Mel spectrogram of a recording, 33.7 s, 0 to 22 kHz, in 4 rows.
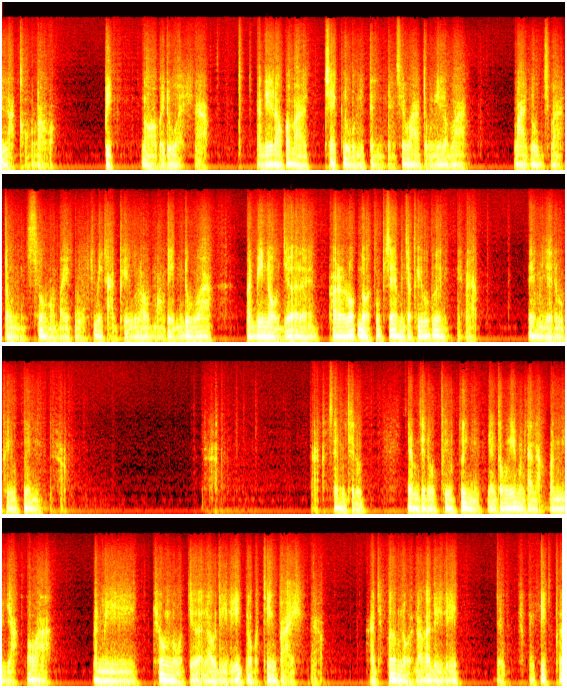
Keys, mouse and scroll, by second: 0.8 click, 2.0 click, 3.1 click, 4.4 click, 5.2-6.6 drag, 8.4 click, 9.1 click, 11.5 click, 11.8 click, 13.1 click, 13.4 click, 13.8 click, 14.8-15.4 drag, 15.8 click, 16.7 click, 18.2-18.8 drag, 20.4 click, 20.6 click, 21.0 click, 21.7 click, 23.9 click, 27.0 click, 27.3 click, 27.7 click, 28.6 click, 30.0 click, 30.2 click, 30.9 click, 31.5 click, 31.9 click, 32.6 click, 33.3 click.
